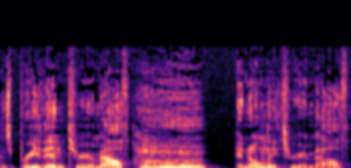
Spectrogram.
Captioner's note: inhales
